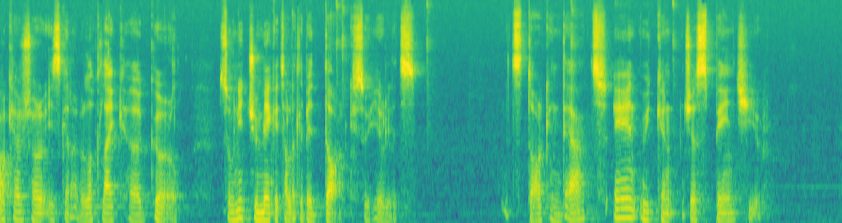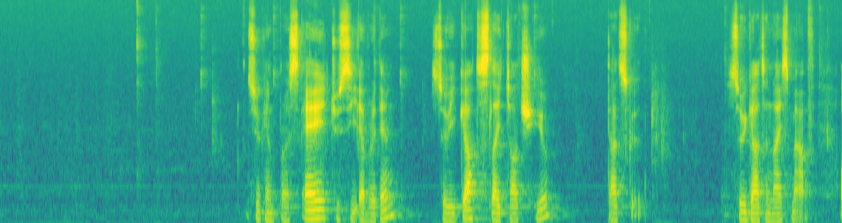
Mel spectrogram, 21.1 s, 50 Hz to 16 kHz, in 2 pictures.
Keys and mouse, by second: 14.4 a, 18.7 Tab, 19.5 a, 20.7 click.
